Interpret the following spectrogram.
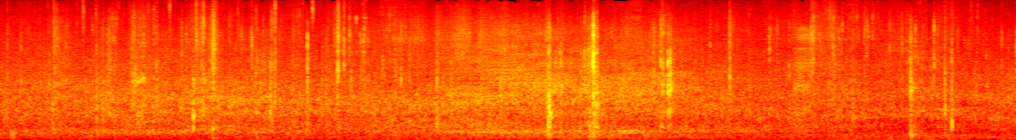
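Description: Rain falling on an umbrella held overhead: a steady hiss with scattered ticks of single drops striking the fabric.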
